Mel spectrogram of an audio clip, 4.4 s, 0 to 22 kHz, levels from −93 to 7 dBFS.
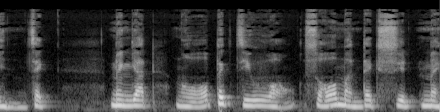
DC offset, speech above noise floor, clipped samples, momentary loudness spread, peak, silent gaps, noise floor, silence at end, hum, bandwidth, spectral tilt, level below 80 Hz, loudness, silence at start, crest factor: under 0.1%; 35 dB; under 0.1%; 7 LU; 0 dBFS; none; -53 dBFS; 0 s; none; 17 kHz; -5.5 dB/octave; -56 dBFS; -18 LUFS; 0 s; 18 dB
